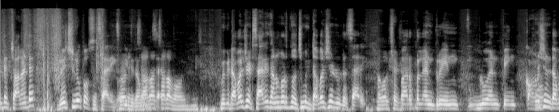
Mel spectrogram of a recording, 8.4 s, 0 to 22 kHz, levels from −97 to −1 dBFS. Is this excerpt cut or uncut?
uncut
